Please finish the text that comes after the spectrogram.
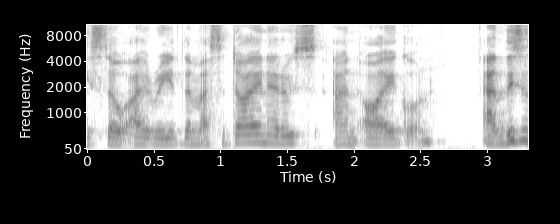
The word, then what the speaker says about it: Daenerys: I also read Daenerys and Aegon in a Finnish way, so I read them as Dah-eh-neh-rys and Ah-eh-gon.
